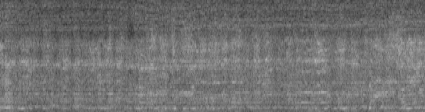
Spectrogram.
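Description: Steady road and engine noise inside a moving car's cabin, with an indistinct voice over it.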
